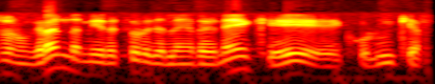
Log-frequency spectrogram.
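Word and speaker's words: Alain Resnais: Se posso solo permettermi, si chiama Alain René, la S non si pronuncia, chiuso la parentesi.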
